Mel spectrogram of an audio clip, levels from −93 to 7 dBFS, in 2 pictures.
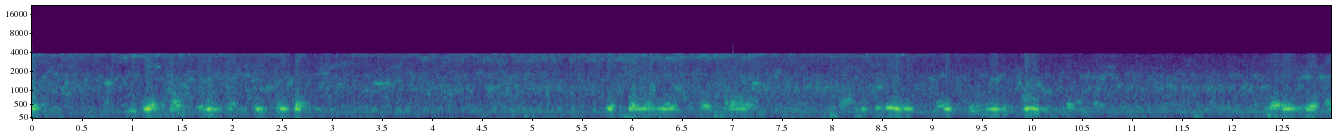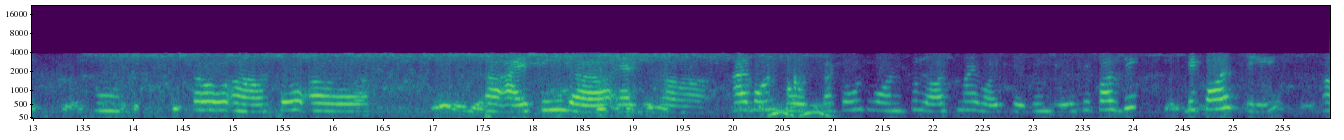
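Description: Throughout, tandem speech coding passes the speech through two codecs in a row. The chain sounds like a CVSD stage, leaving speech rough, muffled and warbly, with nothing above 3.8 kHz.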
